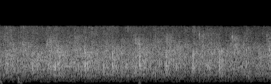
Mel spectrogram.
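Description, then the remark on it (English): A crowd claps steadily to thank the performers of a dance, a skit and a group act, a dense wash of many hands at an even, fairly loud level with no voices rising above it for the whole stretch. “Round of applause.”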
